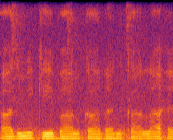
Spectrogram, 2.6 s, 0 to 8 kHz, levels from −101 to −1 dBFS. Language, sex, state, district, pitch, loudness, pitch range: Hindi, male, Jharkhand, Deoghar, 125 Hz, -16 LUFS, 120-130 Hz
